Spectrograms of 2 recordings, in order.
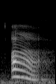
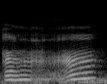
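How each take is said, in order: First: The pitch falls sharply and directly. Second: The pitch dips down then rises. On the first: "Jatuh seperti orang marah" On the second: "Nada tiga tuh turun terus naik"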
